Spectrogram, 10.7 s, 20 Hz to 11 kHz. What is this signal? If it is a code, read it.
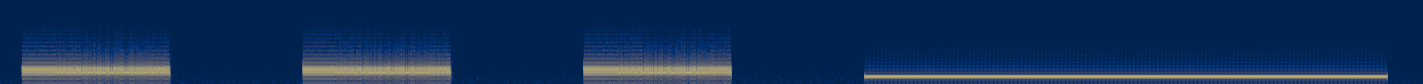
Emergency Alert System (SAME) tones (header bursts, then the 1050 Hz attention tone), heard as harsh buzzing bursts, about 520.83 baud.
